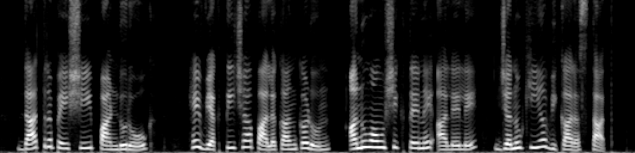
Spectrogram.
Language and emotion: Marathi, neutral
